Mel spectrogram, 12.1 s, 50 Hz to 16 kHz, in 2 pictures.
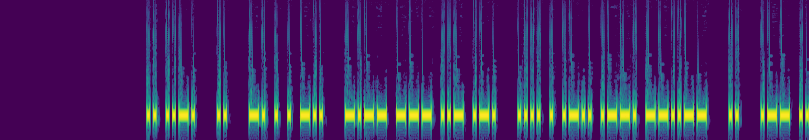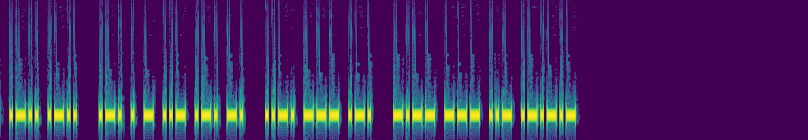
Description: Morse code, heard as a keyed tone, about 51 wpm, 700 Hz. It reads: IF I NEED YOUR HELP, I WILL RETURN FOR YOU.
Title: Sentences from Top 1000 Words - Review Part 1 - 50wpm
